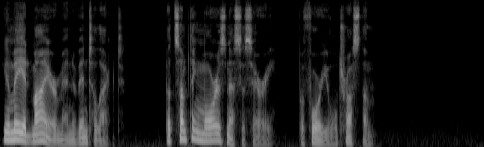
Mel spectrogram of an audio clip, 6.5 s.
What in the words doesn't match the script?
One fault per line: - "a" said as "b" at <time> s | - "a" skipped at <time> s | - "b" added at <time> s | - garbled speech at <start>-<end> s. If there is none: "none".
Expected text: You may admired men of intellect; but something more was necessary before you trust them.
- "admired" said as "admire" at 0.3 s
- "was" said as "is" at 2.9 s
- "will" added at 4.4 s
